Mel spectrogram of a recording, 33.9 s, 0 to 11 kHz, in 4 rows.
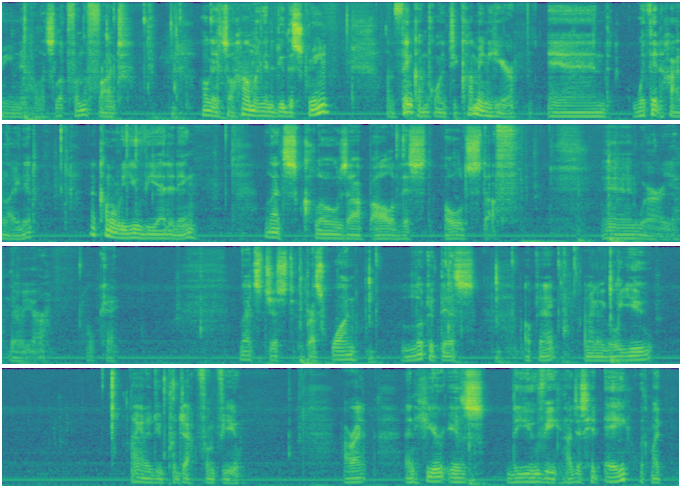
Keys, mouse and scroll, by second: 0.2 KP_1, 1.0-1.3 scroll up 3, 1.3 shift+middle click, 2.7 shift+middle click, 5.0 Tab.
